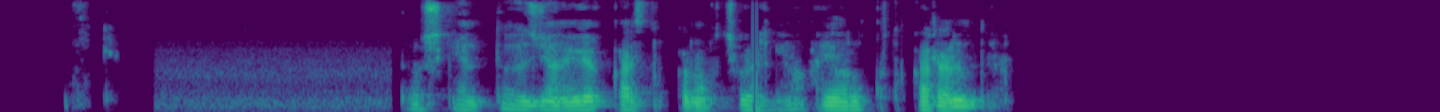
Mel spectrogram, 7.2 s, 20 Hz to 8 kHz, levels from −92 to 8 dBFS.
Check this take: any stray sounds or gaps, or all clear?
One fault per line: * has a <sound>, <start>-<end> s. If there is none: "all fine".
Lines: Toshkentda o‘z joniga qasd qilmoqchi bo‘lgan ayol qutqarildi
all fine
